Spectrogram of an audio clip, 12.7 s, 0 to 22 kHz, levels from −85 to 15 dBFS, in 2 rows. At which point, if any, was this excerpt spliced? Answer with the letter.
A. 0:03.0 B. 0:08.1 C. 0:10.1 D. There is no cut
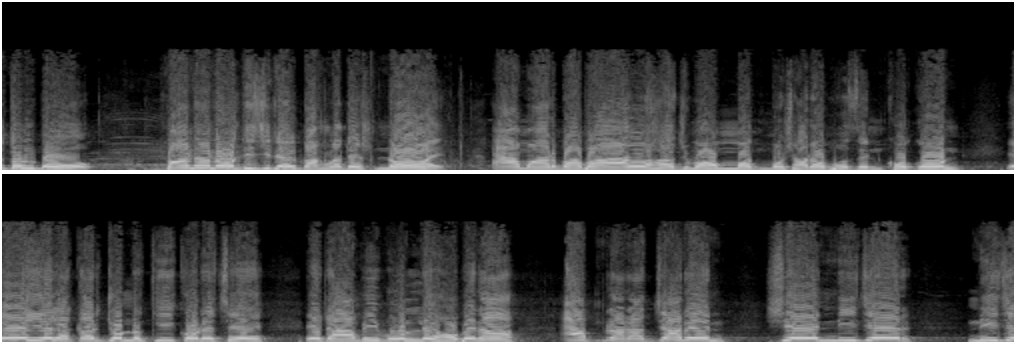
A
